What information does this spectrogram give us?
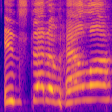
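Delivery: high-pitched questioning; mock astonishment. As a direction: ask it high, in put-on disbelief. Mock surprise at the word hecka.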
